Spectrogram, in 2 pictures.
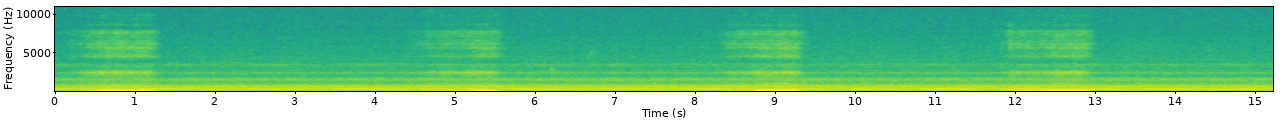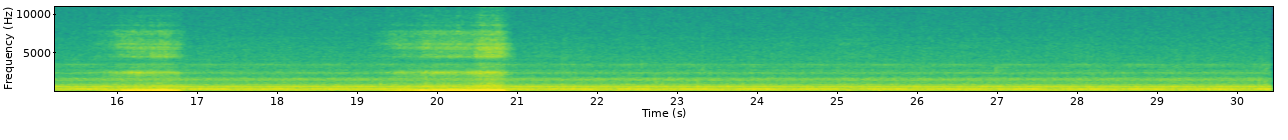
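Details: Adult woman snoring heavily: loud, low rumbling snores about every four seconds, fading out in the last third.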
